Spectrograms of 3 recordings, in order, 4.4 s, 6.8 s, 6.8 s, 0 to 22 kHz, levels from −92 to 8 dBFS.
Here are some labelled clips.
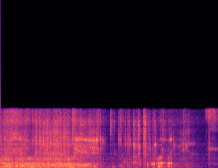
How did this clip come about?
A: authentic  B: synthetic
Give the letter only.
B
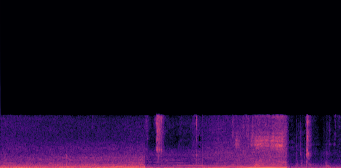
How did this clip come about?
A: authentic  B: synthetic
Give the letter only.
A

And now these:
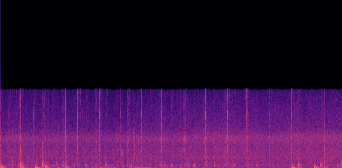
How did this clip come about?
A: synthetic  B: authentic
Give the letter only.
B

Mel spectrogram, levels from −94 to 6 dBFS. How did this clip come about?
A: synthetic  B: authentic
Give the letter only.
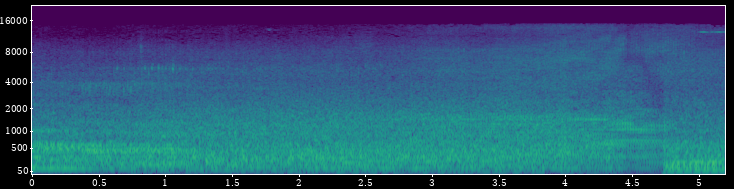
B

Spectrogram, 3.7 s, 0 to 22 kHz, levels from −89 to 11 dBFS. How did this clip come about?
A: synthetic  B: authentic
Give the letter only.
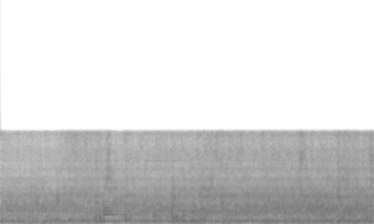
A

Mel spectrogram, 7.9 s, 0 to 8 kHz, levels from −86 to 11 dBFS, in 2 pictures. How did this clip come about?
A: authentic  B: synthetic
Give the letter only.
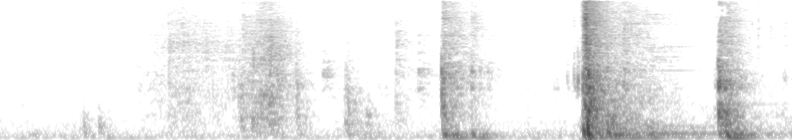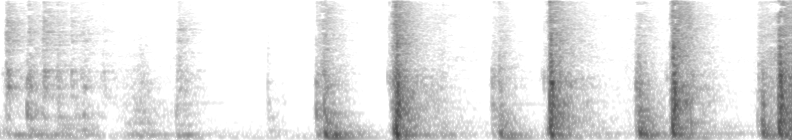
A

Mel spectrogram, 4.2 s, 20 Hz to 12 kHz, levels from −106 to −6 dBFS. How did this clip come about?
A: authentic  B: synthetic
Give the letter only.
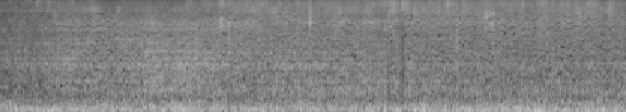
B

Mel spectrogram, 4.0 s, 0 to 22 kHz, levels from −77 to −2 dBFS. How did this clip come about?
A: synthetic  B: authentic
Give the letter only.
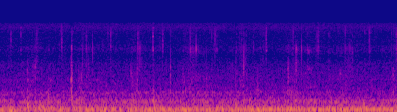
B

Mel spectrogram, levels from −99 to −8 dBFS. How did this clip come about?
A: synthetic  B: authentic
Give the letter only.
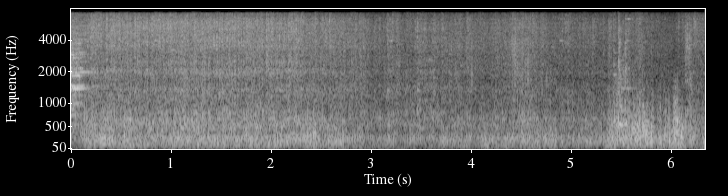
B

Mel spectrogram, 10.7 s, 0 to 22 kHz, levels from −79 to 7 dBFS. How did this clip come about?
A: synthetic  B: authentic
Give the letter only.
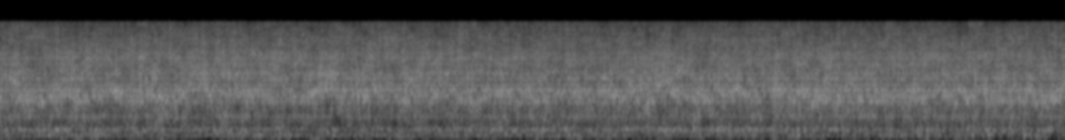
A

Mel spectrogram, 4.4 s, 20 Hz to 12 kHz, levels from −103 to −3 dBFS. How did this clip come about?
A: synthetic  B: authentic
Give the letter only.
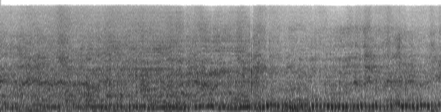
A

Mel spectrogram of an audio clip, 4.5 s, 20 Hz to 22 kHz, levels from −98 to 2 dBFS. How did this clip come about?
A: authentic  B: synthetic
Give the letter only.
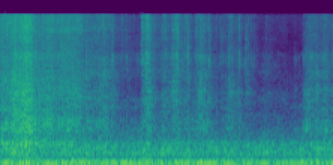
A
